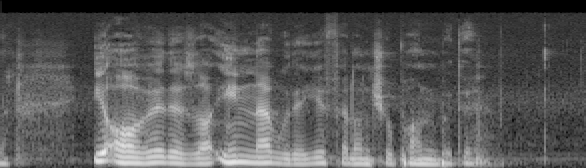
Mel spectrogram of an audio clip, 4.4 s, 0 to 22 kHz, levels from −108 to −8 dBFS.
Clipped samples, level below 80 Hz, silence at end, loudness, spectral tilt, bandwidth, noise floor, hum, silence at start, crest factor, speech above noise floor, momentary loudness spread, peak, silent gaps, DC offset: under 0.1%; -68 dBFS; 0.6 s; -28 LUFS; -6.5 dB/octave; 15.5 kHz; -54 dBFS; none; 0 s; 20 dB; 27 dB; 18 LU; -8 dBFS; none; under 0.1%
